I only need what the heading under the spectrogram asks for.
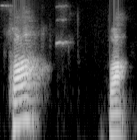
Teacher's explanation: పూర్తిగా గాలిని వదలడం లేదు కొద్దిగా సైడ్ నుంచి గాలి వస్తుంది అన్నట్టు ఓకే కొద్దిగా ఫ్రిక్షన్ అనేది ఉంటుంది ఫ్రికేటివ్ అంటే ఫ్రిక్షన్తో గాలి బయట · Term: ఫ్రికేటివ్స్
